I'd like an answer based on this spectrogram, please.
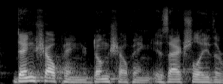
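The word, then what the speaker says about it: Deng Xiaoping: pun here in English I'm trying to train myself to say his name what closer to correct verus dung shaing not Den shaing but Deng shaing dong shaing is actually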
